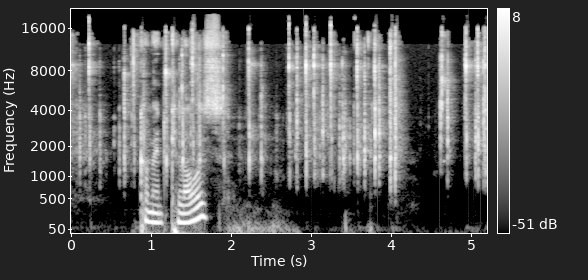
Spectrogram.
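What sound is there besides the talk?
typing on a computer keyboard while writing code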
